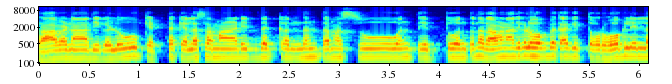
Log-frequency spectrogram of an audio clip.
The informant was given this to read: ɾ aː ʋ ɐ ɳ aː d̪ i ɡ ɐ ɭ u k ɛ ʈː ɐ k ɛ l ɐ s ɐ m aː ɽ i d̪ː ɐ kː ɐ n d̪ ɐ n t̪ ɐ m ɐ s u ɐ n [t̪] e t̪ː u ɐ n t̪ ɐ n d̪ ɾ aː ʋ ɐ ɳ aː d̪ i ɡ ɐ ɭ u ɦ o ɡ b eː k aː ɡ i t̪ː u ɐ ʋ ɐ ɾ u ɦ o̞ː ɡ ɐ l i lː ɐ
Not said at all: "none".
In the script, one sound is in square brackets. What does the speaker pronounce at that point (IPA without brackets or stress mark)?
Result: t̪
